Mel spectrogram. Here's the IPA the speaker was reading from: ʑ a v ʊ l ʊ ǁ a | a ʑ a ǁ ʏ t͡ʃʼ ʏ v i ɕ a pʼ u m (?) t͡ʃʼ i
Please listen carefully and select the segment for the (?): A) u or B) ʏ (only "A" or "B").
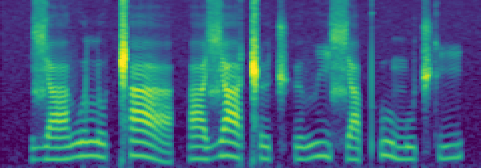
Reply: A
